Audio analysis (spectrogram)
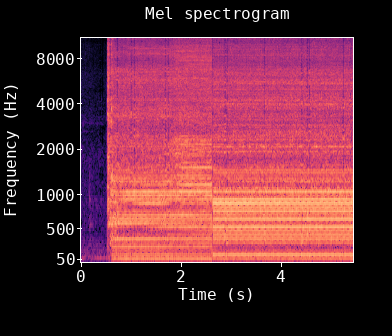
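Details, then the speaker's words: Craftsman 5-gallon compressor model 921.166360, after replacing the gaskets: kicks on and settles into a steady, even motor drone with no knocks or leaks; builds pressure normally. "you all right seen to pressurize real nice"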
